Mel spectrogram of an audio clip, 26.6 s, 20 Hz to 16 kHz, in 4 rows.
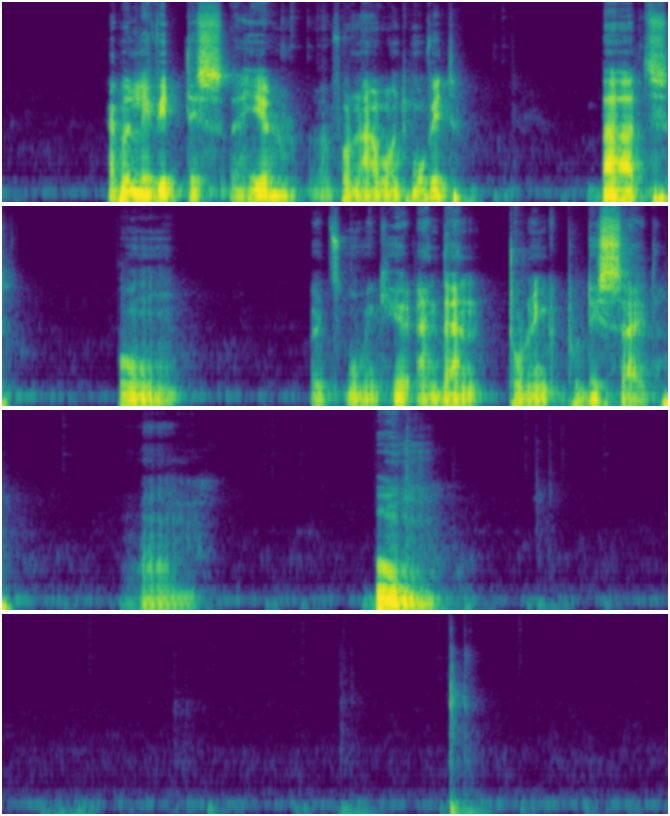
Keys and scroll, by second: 17.2 c, 18.5 v, 21.5 1, 23.2 c, 24.3 v.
